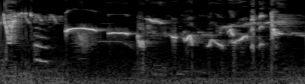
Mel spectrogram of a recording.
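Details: Oriental magpie-robin singing vigorously to stir up other magpie-robins: a harsh opening, two long level whistles, then fast twisting warbles and chips on a very clean, quiet background.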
